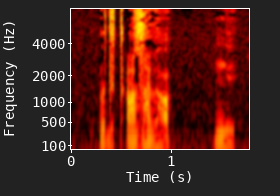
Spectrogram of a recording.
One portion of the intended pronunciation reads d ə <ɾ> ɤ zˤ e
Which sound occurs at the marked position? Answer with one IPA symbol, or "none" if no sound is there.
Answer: tʼ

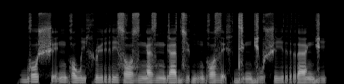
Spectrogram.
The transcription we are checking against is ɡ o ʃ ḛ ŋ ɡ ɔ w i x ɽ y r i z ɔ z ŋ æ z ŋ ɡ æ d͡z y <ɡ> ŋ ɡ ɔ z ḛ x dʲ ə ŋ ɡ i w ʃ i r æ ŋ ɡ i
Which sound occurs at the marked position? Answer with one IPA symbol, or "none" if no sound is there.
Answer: ɡ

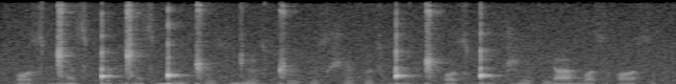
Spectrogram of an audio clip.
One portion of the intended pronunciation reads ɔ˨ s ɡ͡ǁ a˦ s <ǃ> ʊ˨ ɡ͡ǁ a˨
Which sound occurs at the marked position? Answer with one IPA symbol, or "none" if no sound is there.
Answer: ǃ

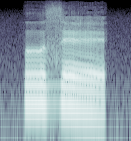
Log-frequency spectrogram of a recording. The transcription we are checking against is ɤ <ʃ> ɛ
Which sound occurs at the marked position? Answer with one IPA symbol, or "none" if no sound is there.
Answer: z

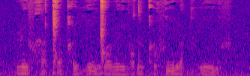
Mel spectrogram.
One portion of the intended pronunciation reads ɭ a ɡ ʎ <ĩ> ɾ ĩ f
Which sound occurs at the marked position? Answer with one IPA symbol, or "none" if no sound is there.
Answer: i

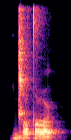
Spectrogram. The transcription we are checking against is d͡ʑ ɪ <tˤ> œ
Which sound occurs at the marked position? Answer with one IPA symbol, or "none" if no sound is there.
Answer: tˤ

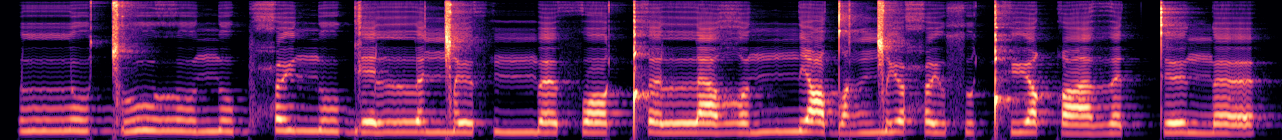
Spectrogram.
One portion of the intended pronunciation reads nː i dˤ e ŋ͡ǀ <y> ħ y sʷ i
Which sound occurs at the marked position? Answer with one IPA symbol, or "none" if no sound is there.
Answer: y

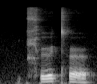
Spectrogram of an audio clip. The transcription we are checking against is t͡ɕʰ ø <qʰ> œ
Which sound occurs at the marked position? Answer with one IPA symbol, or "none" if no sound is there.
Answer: tʰ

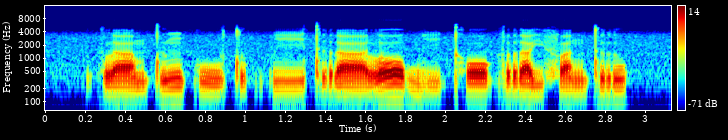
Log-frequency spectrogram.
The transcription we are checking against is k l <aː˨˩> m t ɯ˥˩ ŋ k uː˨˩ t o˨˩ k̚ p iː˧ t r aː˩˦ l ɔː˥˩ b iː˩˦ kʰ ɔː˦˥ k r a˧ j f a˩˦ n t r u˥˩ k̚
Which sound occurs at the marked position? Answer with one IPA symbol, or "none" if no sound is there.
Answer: aː˨˩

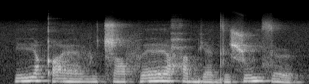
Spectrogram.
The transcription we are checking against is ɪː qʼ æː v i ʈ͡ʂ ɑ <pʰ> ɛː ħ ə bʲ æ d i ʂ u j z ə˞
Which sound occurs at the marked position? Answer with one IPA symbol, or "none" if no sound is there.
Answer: f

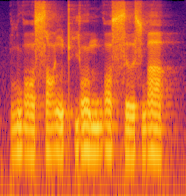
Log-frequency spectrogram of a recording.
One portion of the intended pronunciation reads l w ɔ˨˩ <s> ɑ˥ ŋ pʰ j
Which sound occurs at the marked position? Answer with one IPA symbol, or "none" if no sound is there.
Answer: s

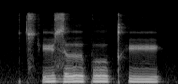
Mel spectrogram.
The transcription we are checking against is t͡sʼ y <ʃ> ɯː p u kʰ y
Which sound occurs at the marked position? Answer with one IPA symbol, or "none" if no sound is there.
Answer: z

